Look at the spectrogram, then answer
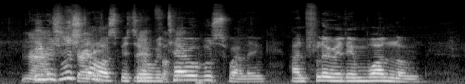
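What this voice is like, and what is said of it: Usual voice. Nothing is said of it.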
